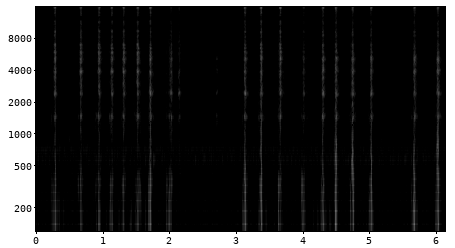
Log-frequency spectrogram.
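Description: Small kitchen knife slicing unripe plantain into thin rounds on a ceramic plate, each cut ending in a sharp click as the blade meets the plate. About three to four clicks a second, with a pause of about a second in the middle.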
